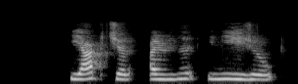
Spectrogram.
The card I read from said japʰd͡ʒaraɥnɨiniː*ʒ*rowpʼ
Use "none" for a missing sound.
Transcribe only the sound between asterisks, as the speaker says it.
ʒ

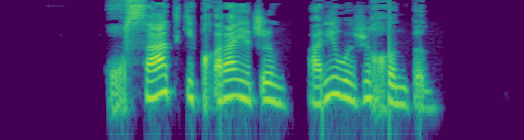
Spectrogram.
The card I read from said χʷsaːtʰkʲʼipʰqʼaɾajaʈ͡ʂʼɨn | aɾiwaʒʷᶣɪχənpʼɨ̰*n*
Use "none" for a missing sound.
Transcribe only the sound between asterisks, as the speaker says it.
n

